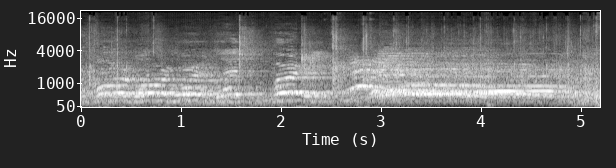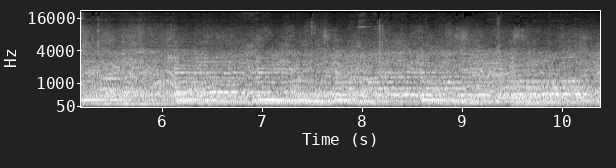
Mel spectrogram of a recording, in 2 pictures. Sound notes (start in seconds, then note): 2.4 crowd cheering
